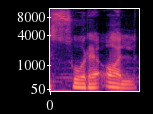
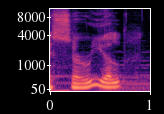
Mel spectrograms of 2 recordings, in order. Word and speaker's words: surreal: با تلفظ سورئال که میگن فلان چیز خیلی سورئال بود در حالی که این تلفظ کاملا اشتباه هست یعنی در واقع تلفظ فارسیش نمیشه سورئال چون اگه سو باشه یعنی اینکه خیلی واقعی هست در حالی که در واقع معنای سریل کاملا برعکسش هست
